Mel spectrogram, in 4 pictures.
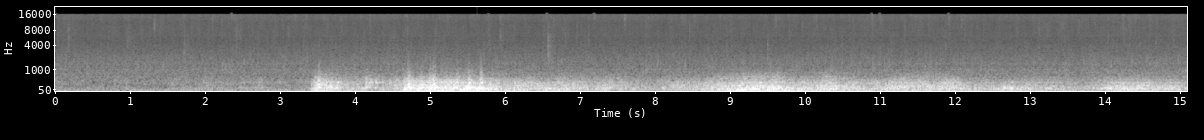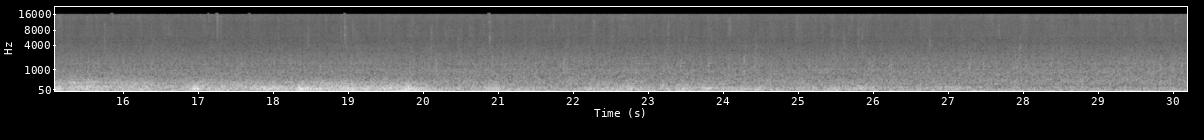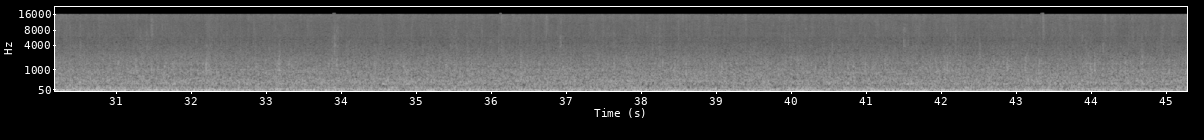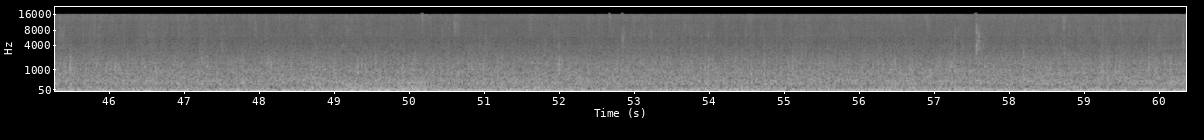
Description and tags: rain thunder1
lightning, field-recording, storm, thunder-clap, thunderstorm, thunder, strike, thunder-storm, weather, thunder-roll, rain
